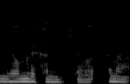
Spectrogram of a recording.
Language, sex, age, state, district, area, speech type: Santali, male, 60+, Odisha, Mayurbhanj, rural, spontaneous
